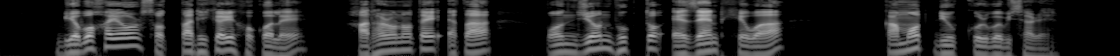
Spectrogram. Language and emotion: Assamese, neutral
